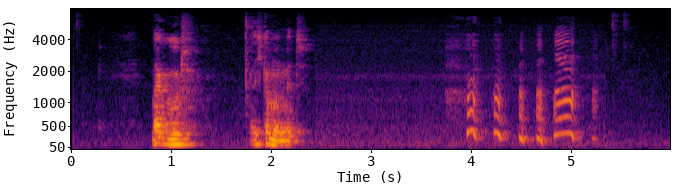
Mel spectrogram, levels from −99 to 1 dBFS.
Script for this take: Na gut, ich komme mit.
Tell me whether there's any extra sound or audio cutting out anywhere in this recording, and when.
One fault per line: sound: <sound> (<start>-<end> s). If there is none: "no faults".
sound: laugh (3.7-5.3 s)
